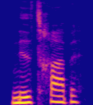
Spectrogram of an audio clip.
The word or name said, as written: nedtrappe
